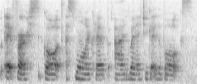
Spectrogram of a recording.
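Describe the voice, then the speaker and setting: A woman with a croaky voice from a cold, chatting casually to camera about baby products and often correcting herself. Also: fairly low pitch, flat delivery, normal speed. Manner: rambling, self-correcting, chatty. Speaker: parenting vlogger. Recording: echoey room, distant mic, faint hiss.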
